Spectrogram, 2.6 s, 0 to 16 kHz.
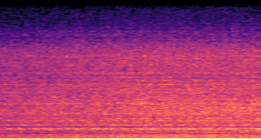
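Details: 1999 Saab 9-3 after its crank-no-start from a weak sensor signal was repaired; the signal now reads 1.3 V cranking versus about 200 mV before, and 6.3 V running. Even, steady idle with a regular low beat and no misses or knocks.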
